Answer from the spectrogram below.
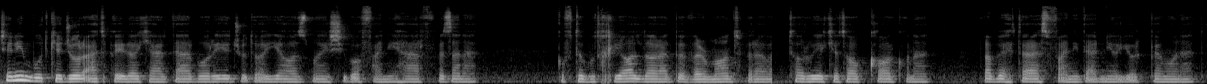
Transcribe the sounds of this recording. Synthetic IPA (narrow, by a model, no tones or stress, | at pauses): t͡ʃʰe̞niːnbuːd̪̥cʲʰe̞d͡ʒo̞ɾʔæ̰t̪ʰpʰe̞jd̪ɒːcʰæɾd̪ːæɾbɒːɾe̞je̞d͡ʒo̞d̪ɒ̰ːiːeɒːzmɒːje̞ʃiːbɒ̰ːfænːiːɦæɾfb̥e̞zænæd̪̥ | ɡ̥o̞ft̪e̞buːd̪̥xijɒːld̪ɒːɾæd̪̚be̞veɾmɒnt̪ʰb̥e̞ɾævæt̪ʰɒːɾuːje̞cʰe̞t̪ʰɒːb̥̚kʰɒːɾkʰo̞næd̪̥̚ | væbe̞ht̪ʰæɾæz̥fæ̰nːiːd̪æ̰ɾnijojo̰ɾcb̥e̞mɒːnæd̪̥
